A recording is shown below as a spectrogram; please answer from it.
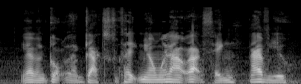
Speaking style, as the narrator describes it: Dudley snarled

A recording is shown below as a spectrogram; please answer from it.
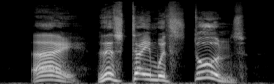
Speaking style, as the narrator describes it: Max growled, frantically

